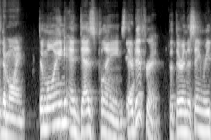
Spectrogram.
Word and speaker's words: Des Plaines: actually that is des moines des moines and des plaines they're different but they're in the same region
